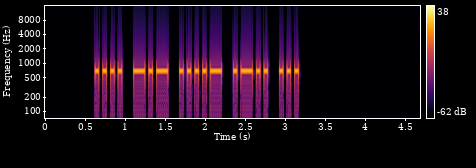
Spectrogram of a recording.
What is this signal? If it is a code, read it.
Morse code, heard as a keyed tone, about 25 wpm, 700 Hz. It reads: HK4LS
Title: DXCC-100 Call Signs - 5 Characters - 25wpm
